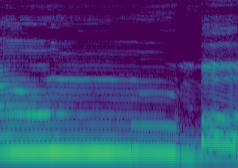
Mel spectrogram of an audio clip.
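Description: A man's long, drawn-out celebratory yell, held on one pitch for about two and a half seconds before dropping off at the end.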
